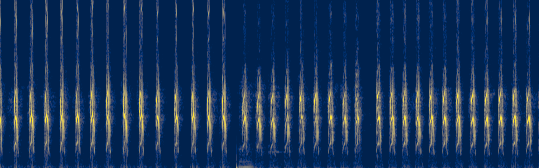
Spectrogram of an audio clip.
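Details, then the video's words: Rapid scratchy chips of a moss wren lure, steady and loud, with a click and a slight change in tone midway, then a short pause before the series resumes. "powerful moss wren bird lure sound"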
